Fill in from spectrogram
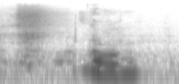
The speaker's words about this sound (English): Podcast sniffles. Yep. Now, yeah, just for some context, it was raining outside, so... okay, yes. We're wet and we're drunk.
